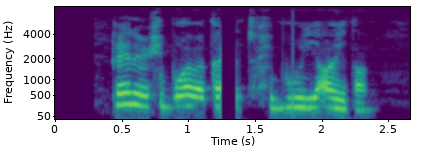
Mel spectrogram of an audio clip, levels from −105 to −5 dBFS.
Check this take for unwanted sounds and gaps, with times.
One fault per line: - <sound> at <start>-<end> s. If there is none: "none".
- dropout at 1.2-1.4 s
